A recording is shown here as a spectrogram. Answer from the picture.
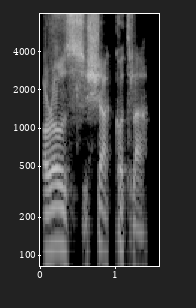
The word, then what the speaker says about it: Feroz Shah Kotla: Now you're going to have to remind me how to say this. Was it the Shah Kolta? – Feroz Shah Kotla. – That's it.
